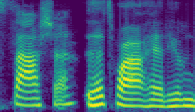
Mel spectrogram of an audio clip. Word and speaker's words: Sasha: and how do you say your name it's Sasha that's why I had him do the introduction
